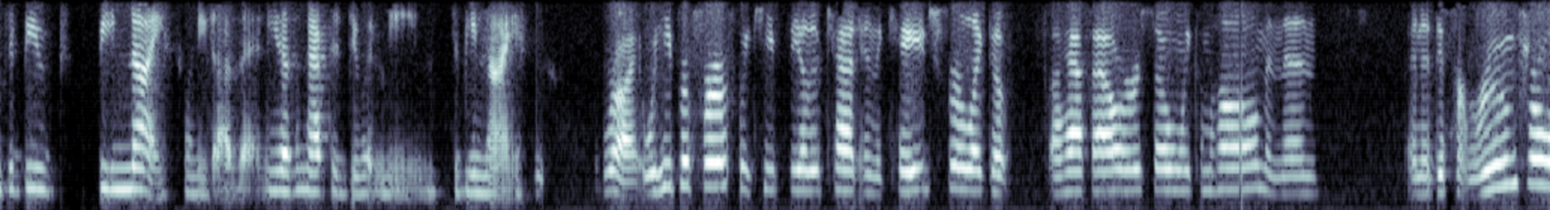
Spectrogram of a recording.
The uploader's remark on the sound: Open up the lines for listeners to call.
